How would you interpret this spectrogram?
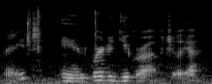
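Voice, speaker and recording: A woman interviewer gently asking questions in an oral history interview. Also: sits low, steady tone, normal speed, creaky. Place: community center room.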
